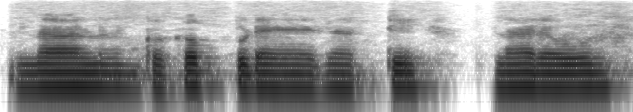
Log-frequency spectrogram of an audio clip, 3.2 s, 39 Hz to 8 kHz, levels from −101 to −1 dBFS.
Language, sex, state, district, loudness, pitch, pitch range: Rajasthani, male, Rajasthan, Churu, -21 LUFS, 125 Hz, 125-130 Hz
